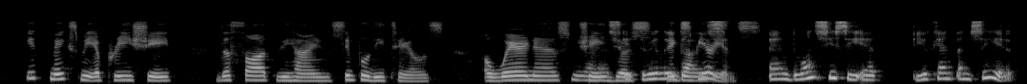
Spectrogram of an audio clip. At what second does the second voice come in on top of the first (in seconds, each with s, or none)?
5.7 s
